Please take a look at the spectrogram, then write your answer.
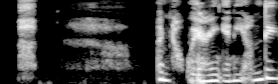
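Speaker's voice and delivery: hushed stage whisper, like a secret. Retelling how a daughter leaned in at the show: imitating a quiet whisper. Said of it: "very quietly whispered".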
